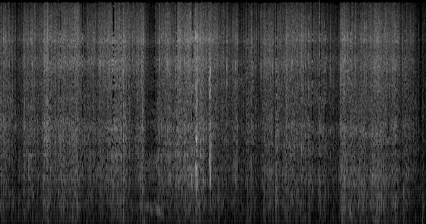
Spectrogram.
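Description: Plastic bags rustle and crinkle as gloved hands rummage through them.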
